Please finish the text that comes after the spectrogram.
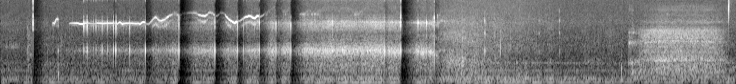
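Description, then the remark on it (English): Crackling pops of burning Butterscotch Silver Haze herb while smoking, irregular and sharp, over a steady breathy draw with a thin high whistle early on, fading into a softer hiss near the end. “I love the crackle that these things make. It lets you know that it's working.”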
